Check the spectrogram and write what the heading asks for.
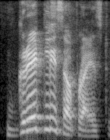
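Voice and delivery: usual speaking voice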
